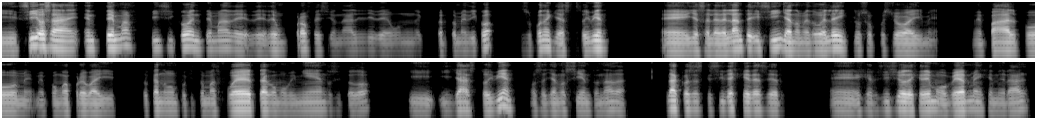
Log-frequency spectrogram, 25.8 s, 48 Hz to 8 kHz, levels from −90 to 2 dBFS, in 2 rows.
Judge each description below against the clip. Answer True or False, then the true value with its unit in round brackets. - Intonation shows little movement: True (2.2 semitones)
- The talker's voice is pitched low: True (100 Hz)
